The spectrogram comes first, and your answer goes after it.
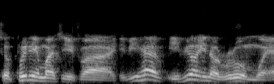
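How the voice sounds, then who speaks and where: A man talks at a fairly quick pace. He has a non-native accent. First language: not English. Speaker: IT and cybersecurity professional. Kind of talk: podcast interview.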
